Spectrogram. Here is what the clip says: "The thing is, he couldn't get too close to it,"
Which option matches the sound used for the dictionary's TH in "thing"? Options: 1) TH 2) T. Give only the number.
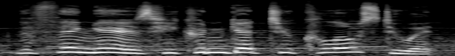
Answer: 1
